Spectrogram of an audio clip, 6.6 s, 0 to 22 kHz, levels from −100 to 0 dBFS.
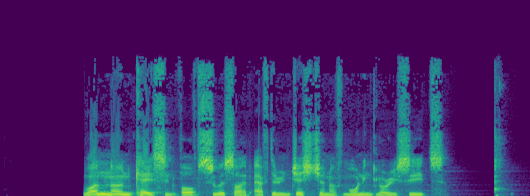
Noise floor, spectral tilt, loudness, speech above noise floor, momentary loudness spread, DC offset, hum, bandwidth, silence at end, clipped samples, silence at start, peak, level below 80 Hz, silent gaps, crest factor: -77 dBFS; -4.5 dB/octave; -16 LUFS; 60 dB; 12 LU; under 0.1%; none; 16 kHz; 0.4 s; under 0.1%; 1.05 s; 0 dBFS; -52 dBFS; none; 18 dB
